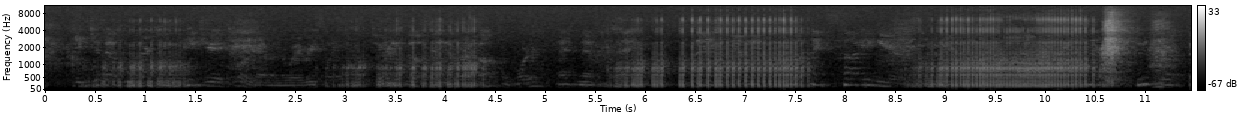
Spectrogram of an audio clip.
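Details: Loud snoring from a sleeping female Brussels Griffon × Pug cross whose flat face hampers breathing: rattling, fluttering snores said to drown out a TV at high volume, with TV talk in the background.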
